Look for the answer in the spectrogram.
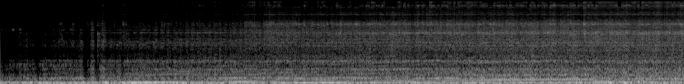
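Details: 2017 Toyota Sienna with engine idling: loud roar from the AC blower fan, low tone rising as it spins up; blower motor suspected and being replaced.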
